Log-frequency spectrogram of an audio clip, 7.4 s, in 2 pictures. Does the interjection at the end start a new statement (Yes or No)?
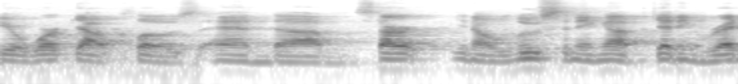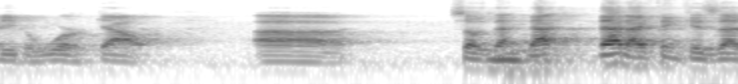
No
